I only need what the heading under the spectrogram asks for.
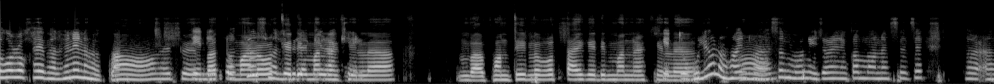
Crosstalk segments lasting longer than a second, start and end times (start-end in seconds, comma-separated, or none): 1.9-3.5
